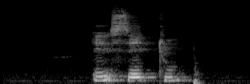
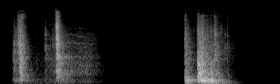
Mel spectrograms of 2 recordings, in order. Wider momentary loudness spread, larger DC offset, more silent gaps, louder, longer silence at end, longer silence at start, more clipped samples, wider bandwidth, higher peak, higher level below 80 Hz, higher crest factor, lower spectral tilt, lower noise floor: about the same, 16 LU vs 18 LU; neither; second, none vs 1.06-1.81 s; about the same, -24 LUFS vs -22 LUFS; about the same, 0.5 s vs 0.5 s; first, 0.95 s vs 0.15 s; neither; about the same, 14 kHz vs 14 kHz; second, -8 dBFS vs -4 dBFS; about the same, -48 dBFS vs -48 dBFS; about the same, 18 dB vs 22 dB; first, -5 dB/octave vs -3.5 dB/octave; second, -62 dBFS vs under -90 dBFS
